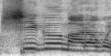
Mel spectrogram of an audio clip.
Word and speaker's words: 시그마: 읽을 때는 일명 시그마라고 읽어요.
